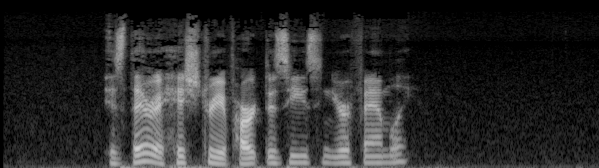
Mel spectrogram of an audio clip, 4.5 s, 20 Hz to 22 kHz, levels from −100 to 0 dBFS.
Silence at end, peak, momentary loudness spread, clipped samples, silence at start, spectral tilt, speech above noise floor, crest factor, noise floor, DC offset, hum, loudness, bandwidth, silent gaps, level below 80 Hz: 1.45 s; -8 dBFS; 10 LU; under 0.1%; 0.8 s; -2.5 dB/octave; 42 dB; 24 dB; -69 dBFS; under 0.1%; none; -27 LUFS; 16 kHz; none; -56 dBFS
